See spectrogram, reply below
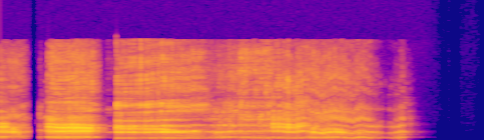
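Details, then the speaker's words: Voluntary melody burping by a burping champion, applying pressure on the larynx to set pitch: long, voiced, deliberate burps with changing pitch shaped into a melody. "you can do even more complex Melodies just like this one"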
